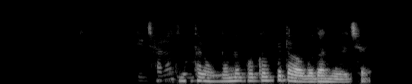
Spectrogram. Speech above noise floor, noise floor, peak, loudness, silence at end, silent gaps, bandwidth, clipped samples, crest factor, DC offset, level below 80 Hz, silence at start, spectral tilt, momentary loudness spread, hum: 60 dB; -88 dBFS; -12 dBFS; -28 LUFS; 0.4 s; none; 7.8 kHz; under 0.1%; 18 dB; under 0.1%; -68 dBFS; 1.5 s; -6.5 dB/octave; 17 LU; none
